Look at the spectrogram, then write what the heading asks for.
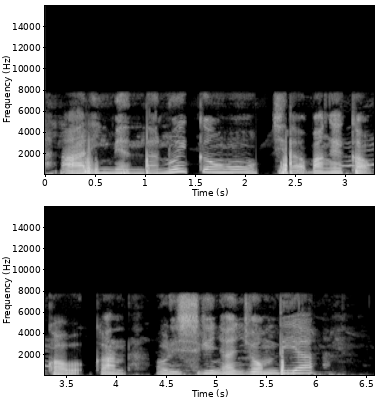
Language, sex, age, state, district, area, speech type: Santali, female, 30-45, West Bengal, Uttar Dinajpur, rural, spontaneous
